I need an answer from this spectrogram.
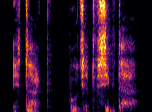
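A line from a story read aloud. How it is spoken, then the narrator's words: Barely audible reply. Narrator (Russian): еле слышно отозвался Хедли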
